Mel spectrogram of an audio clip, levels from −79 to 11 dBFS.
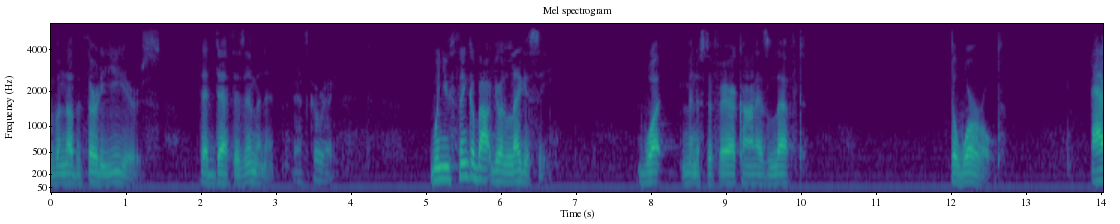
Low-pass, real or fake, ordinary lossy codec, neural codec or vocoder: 5.4 kHz; real; MP3, 24 kbps; none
